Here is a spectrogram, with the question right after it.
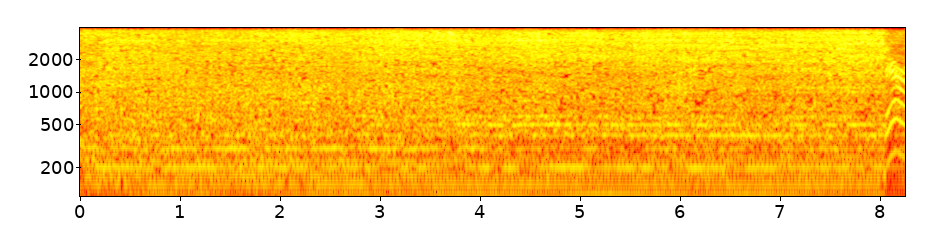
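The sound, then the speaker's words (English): A loud car engine rumbles steadily in Battle Lake, its deep droning hum holding for several seconds, with a slight shift in pitch near the end as it moves off. No one speaks. “Mowers, loud parties, machinery, barking dogs, and loud cars.”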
